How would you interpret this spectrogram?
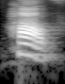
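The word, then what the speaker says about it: half: आगे देख लेते हैं हाव हाव हाव ठीक है हैवी मत बोल देना हाल भी मत बोल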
